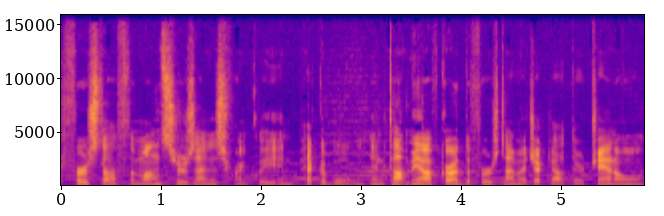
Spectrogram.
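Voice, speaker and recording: A man's voice: fairly low pitch, pushed and bright. A man giving opinionated, scripted video-essay commentary, stressing points by repeating words emphatically. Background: clear background music.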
